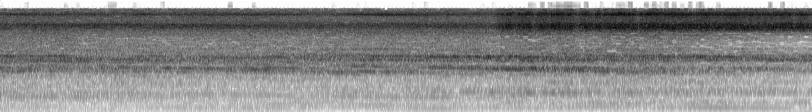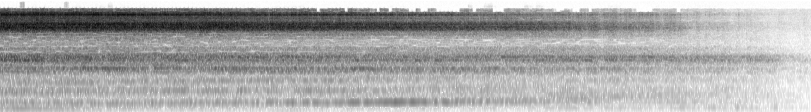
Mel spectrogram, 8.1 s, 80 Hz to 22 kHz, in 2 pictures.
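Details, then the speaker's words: Iveco 12 V alternator on the bench (customer says it isn't charging): high steady whir; the pulley stops but the rotor keeps spinning inside and fades slowly, a faulty slipping overrunning freewheel pulley. "A polia parou aqui, lá dentro continuou rodando, né? A inércia, né? Continuou rodando. Fazendo barulho."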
